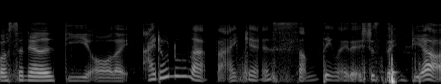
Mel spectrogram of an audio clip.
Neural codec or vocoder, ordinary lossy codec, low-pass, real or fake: none; none; 7.2 kHz; real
